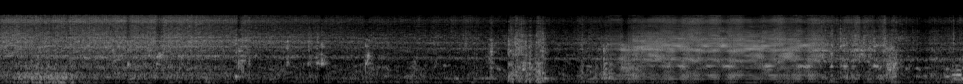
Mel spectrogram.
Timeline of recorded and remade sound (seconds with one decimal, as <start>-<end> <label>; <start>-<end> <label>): 0.0-6.1 recorded; 6.1-8.2 remade; 8.2-9.6 recorded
